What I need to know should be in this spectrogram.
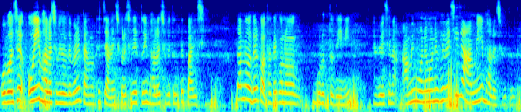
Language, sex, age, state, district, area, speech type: Bengali, female, 18-30, West Bengal, Uttar Dinajpur, urban, spontaneous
